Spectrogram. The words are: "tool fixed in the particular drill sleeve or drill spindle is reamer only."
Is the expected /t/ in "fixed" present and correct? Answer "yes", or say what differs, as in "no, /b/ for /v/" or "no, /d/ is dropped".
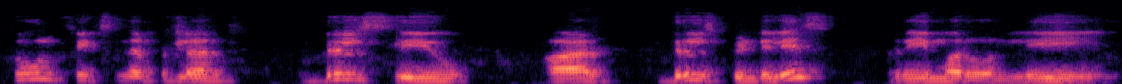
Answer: no, /t/ is dropped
